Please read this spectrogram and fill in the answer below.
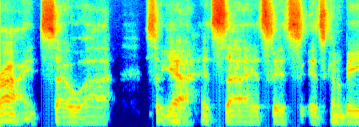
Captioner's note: stuttering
